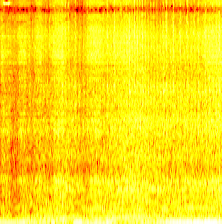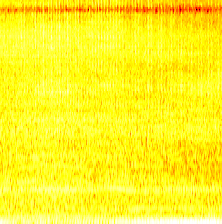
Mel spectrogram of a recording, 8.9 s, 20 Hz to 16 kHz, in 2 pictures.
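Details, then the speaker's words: Toyota LN65 Hilux 253 V8 just started after a decade sitting, quiet exhaust at steady idle with light fast ticking; a fair bit of valve train noise blamed on long storage. "I mean, exhaust-wise, it's got a fair bit of valve train noise, but not too concerned about that, considering how long it's been sitting."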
